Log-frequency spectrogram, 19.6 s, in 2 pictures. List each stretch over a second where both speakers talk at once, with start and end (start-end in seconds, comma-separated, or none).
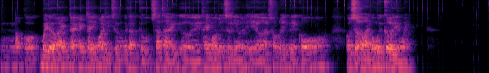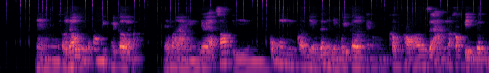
none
